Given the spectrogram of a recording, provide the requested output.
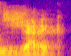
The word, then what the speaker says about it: Canik: So we we we pronounce it Canic in the United States. Uh the origin of it was Janik uh like kind of like with a J actually the it comes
